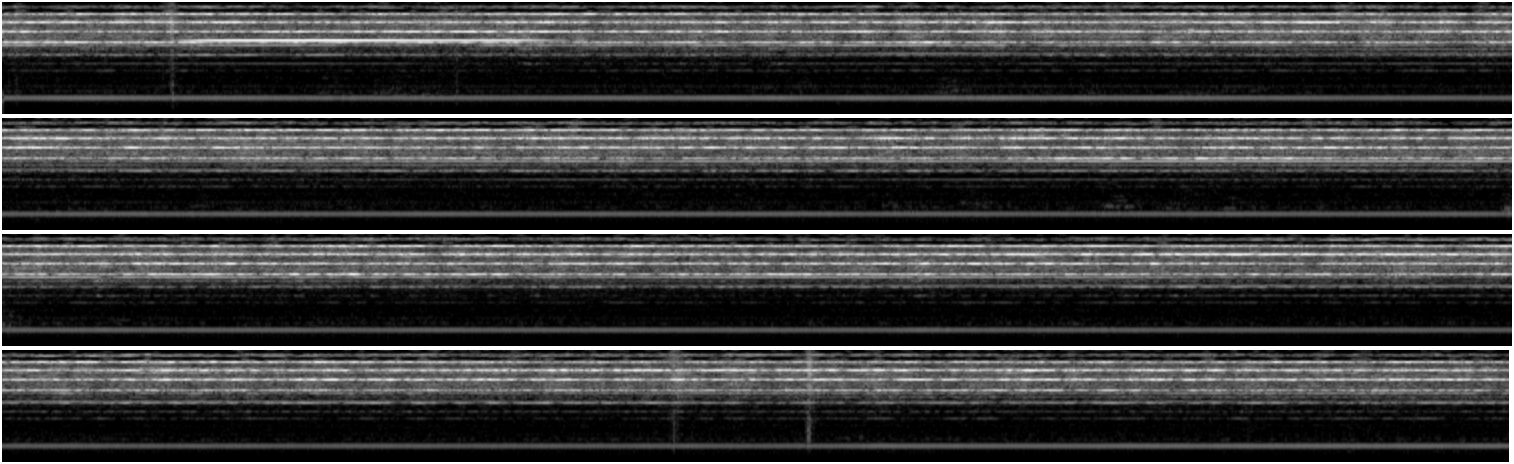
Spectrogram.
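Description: Fire alarm sounding a continuous electronic tone, steady and unbroken, with no pulsing.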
